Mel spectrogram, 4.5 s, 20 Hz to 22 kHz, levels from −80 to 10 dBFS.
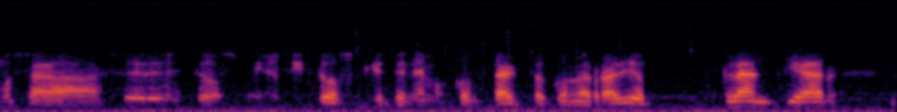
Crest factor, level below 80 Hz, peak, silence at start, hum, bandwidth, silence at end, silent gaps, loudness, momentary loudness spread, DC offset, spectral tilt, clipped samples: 22 dB; -52 dBFS; -6 dBFS; 0 s; none; 19.5 kHz; 0.3 s; none; -27 LUFS; 15 LU; under 0.1%; -6 dB/octave; under 0.1%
